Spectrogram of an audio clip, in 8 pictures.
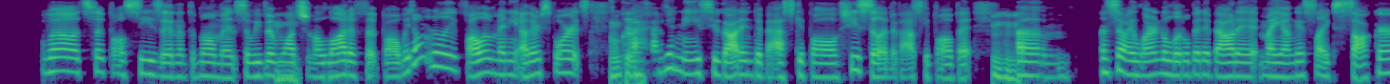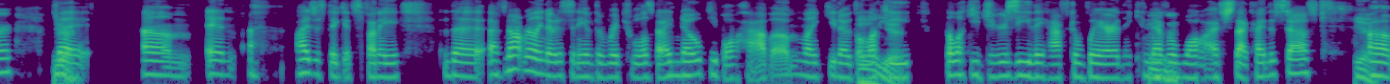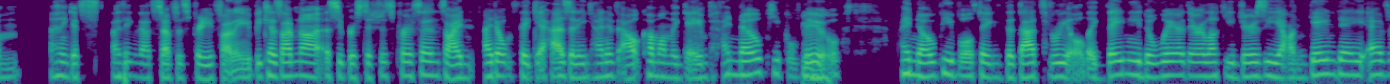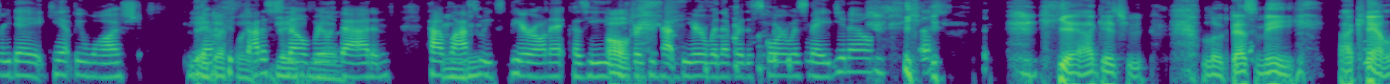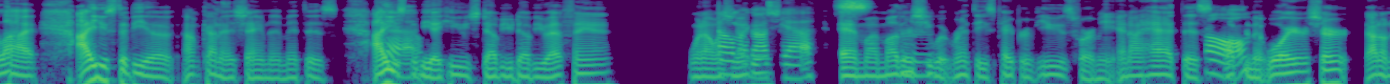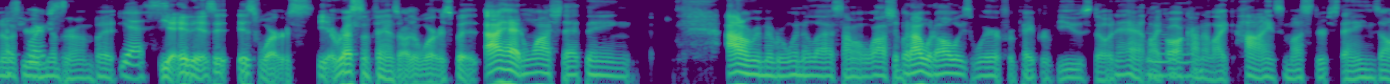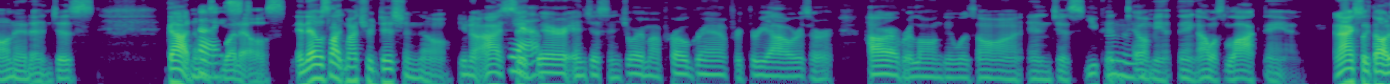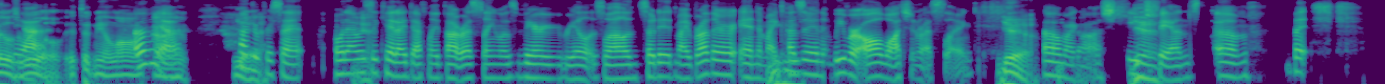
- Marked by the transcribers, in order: scoff; laughing while speaking: "know"; laugh; laughing while speaking: "yeah yeah"; chuckle; tapping
- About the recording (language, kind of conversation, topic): English, unstructured, Which small game-day habits should I look for to spot real fans?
